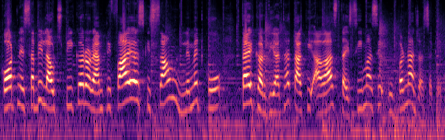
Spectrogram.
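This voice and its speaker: A woman's voice: high voice, fairly bright tone. A woman reading scripted broadcast news as an anchor, with emphatic, presentational delivery. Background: background music under the voice.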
